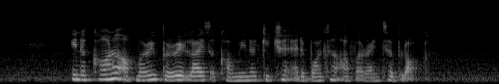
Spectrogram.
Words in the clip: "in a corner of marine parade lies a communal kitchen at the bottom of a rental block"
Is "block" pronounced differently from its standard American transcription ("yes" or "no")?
no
